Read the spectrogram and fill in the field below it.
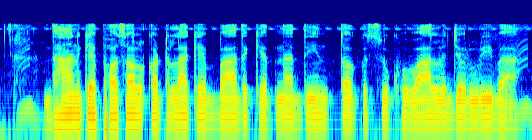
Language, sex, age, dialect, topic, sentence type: Bhojpuri, male, 18-24, Southern / Standard, agriculture, question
